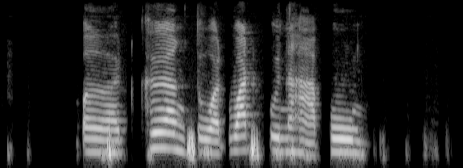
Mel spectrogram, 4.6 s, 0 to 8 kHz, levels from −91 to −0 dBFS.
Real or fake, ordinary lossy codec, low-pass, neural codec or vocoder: real; none; none; none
